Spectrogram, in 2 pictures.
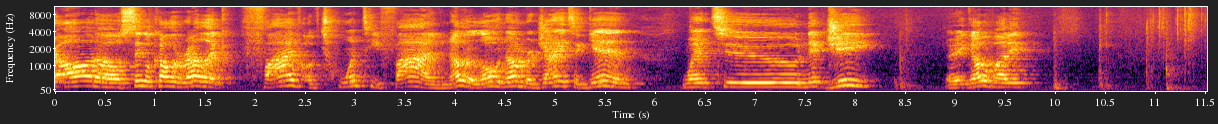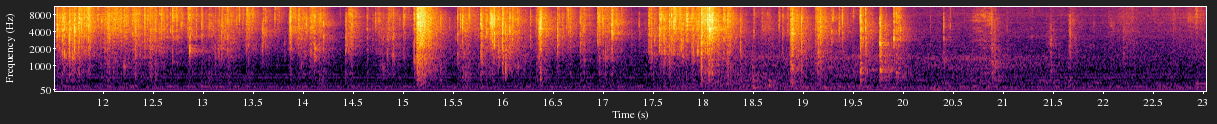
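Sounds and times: cards rustling: 11.0 - 20.1
wrapper crinkling and tearing: 11.0 - 20.1.

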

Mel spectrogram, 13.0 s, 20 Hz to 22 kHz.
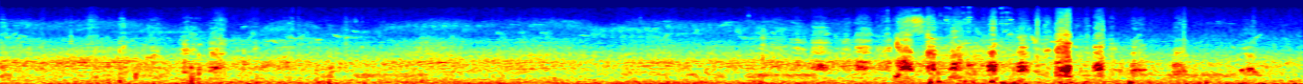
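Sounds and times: dog breathing: 0.8 - 4.0, 6.4 - 12.5.

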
